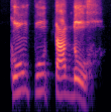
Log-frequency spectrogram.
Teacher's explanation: a minha sílaba tônica é a última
